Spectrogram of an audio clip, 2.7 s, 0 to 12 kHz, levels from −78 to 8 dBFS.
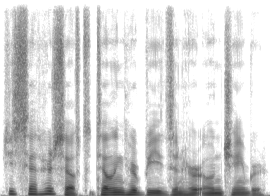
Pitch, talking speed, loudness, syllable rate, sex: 115 Hz, 245 wpm, -17 LUFS, 5.4 syllables/s, male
